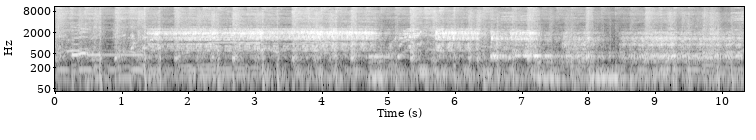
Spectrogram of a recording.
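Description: Live rock band playing an instrumental passage: electric guitar, bass guitar and keyboards over a steady drum-kit beat, with long chords held in stretches through it.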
